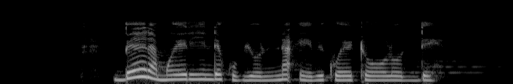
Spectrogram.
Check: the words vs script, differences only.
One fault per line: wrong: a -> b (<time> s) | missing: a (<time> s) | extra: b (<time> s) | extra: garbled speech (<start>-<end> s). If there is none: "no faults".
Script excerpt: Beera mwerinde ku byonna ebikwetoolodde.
no faults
